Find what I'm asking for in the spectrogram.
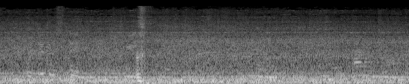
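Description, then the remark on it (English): A muffled, echoing public address announcement in a train station about a train coming from Erntebrück, the woman's voice hard to make out beneath a steady wash of rumbling station and rail noise. “I thought it was your train. I can't understand this lady. I mean the announcements, they're sort of obscured by the other noises and that.”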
